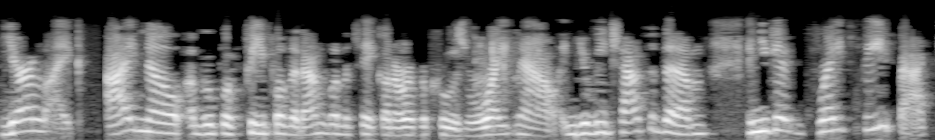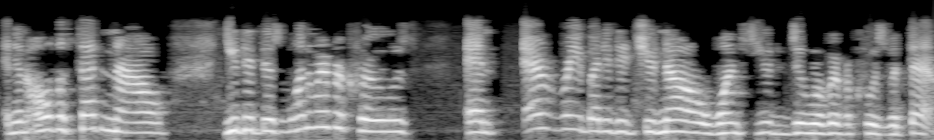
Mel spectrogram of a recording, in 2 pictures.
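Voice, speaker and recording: A woman's animated, fairly high-pitched voice at a moderate pace. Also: lively intonation. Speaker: travel business trainer. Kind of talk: webinar Q&A with caller.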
